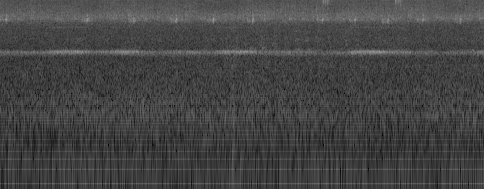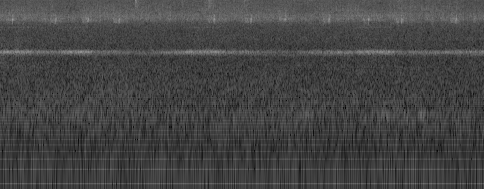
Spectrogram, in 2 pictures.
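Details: Singing crickets on a southern Crimean night with a light breeze: a persistent high trill that brightens in short repeated bursts every second or so, over steady soft wind noise.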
